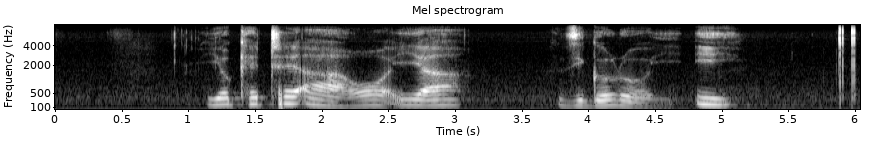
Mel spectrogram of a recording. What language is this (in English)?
Venda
